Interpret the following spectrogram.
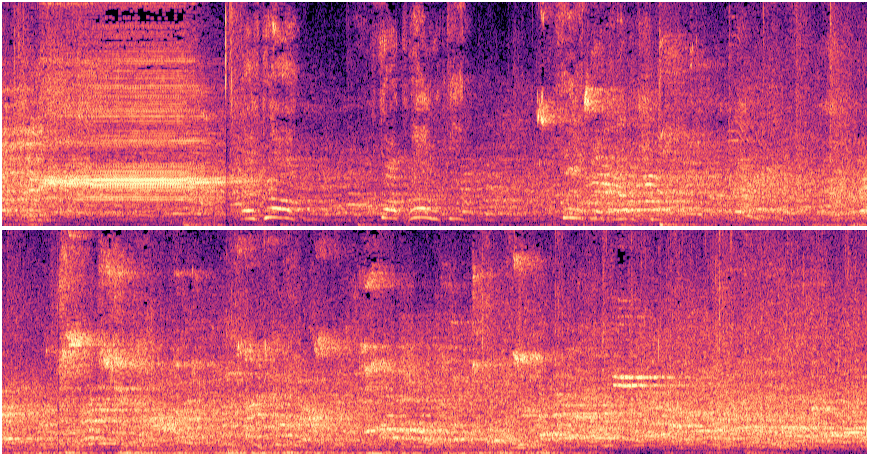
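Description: Basketball bouncing on a hardwood gym floor, with voices calling out and talking in an echoing gymnasium. A steady high tone sounds for about the first two seconds.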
